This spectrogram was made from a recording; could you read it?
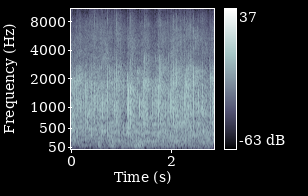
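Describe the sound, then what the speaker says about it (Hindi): Loud, dense applause from an audience at an open mic poetry event, a steady wash of clapping filling the whole stretch without pause. "मैं चाहती हूँ कि आप सभी तनिष्क के लिए जोरदार ताली बजा दें।"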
